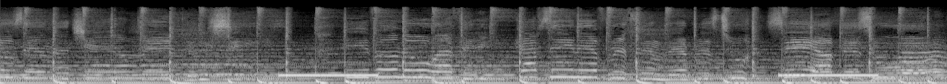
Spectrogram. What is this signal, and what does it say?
Ringback tone (Europe, 425 Hz), with noise.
